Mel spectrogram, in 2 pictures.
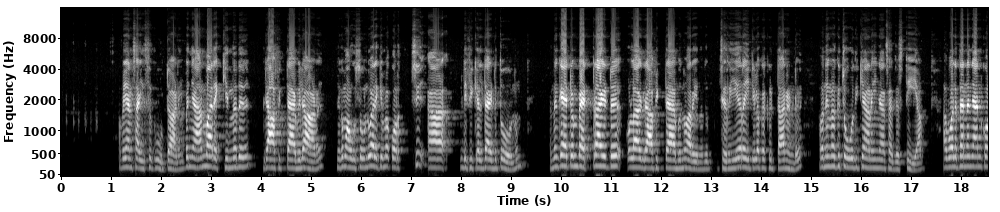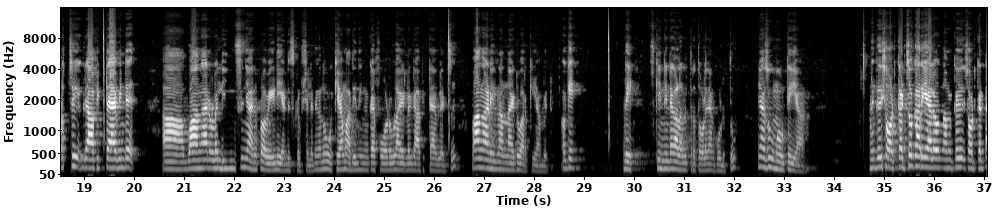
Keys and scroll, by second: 0.0-0.6 typing, 30.9 ctrl+=, 31.1 ctrl+-, 31.8 ctrl+-.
